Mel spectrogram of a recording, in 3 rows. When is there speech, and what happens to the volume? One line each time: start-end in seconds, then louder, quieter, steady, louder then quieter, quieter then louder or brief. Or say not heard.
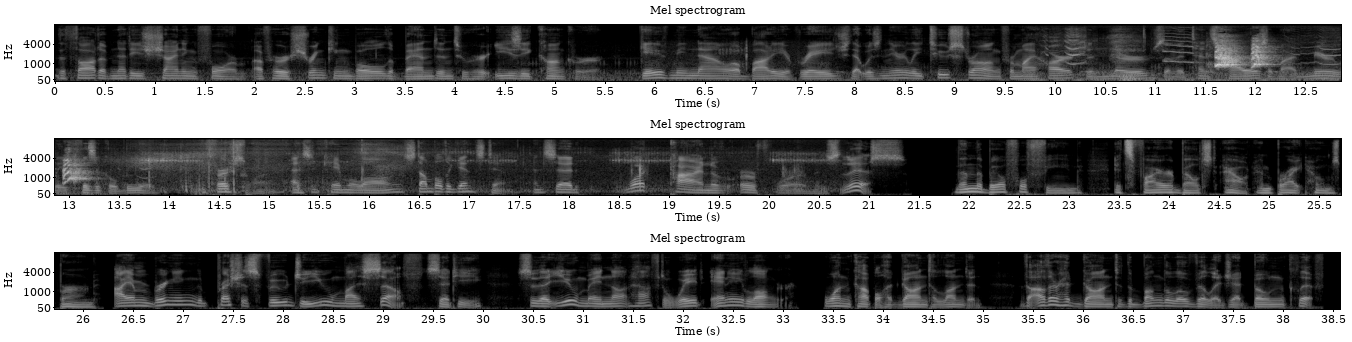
0.0-38.3 steady.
